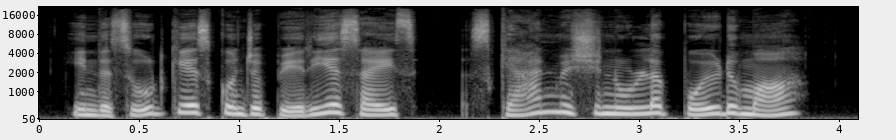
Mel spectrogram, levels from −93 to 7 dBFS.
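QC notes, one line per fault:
No fault to note in QC; the speech clip needs no fault lines.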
